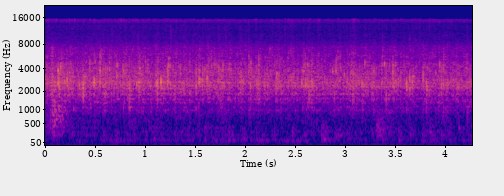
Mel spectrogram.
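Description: Potatoes frying in a pan for a home-cooked festival meal, a continuous bright sizzle with stirring, close and steady, no talk.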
